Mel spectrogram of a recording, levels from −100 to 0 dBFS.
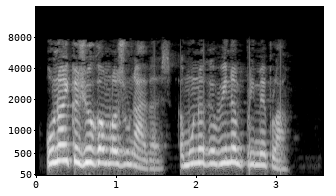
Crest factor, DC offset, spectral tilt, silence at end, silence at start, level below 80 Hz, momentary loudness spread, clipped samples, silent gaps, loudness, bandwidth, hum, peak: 14 dB; under 0.1%; -5 dB/octave; 0.45 s; 0.15 s; -60 dBFS; 16 LU; under 0.1%; none; -15 LUFS; 7.8 kHz; none; -2 dBFS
